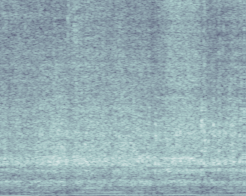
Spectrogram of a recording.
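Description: A McLaren supercar engine, not run in a while, starts and revs, a loud, close, continuous roar with rising and falling pitch that fills the whole stretch.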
